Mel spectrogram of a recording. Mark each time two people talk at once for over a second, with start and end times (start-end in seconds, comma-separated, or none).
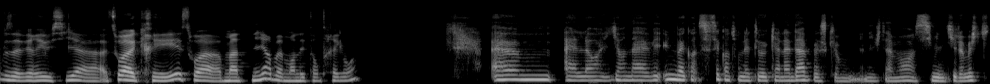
none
